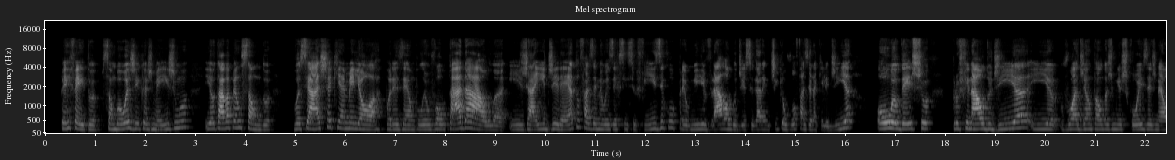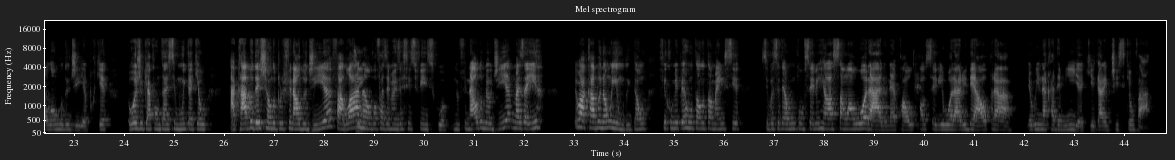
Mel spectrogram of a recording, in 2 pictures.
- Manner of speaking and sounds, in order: tapping
- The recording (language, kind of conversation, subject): Portuguese, advice, Como posso ser mais consistente com os exercícios físicos?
